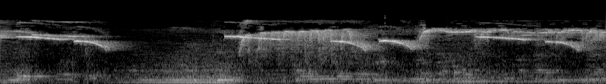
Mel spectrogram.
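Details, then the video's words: Black Oriental magpie-robin (kacer hitam) singing boldly in the gacor style: clear whistled notes sliding downward, a short pause, then repeated high whistles with falling slurs, over faint low background music. "Kacer hitam gak pernah malu untuk gacor"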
